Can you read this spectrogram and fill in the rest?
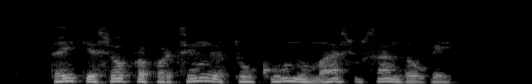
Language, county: Lithuanian, Kaunas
